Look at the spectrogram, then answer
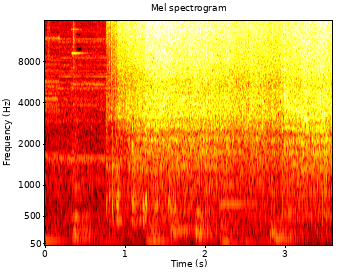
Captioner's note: onions sizzling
